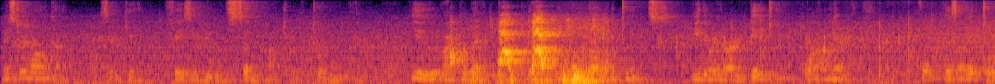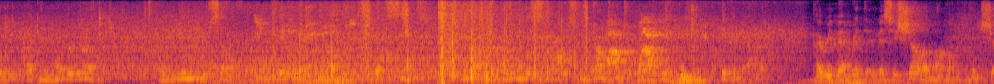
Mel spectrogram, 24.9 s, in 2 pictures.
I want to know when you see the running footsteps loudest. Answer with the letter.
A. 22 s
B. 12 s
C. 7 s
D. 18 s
D.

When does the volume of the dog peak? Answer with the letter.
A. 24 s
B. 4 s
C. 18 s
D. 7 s
D.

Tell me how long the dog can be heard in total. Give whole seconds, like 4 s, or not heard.
4 s.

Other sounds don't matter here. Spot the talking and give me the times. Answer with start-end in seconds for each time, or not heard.
0.0-10.9, 11.5-24.8.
